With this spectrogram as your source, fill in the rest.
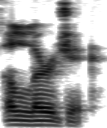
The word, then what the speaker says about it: allergic: Allergic is three syllables. Allergic. The stress is on the second syllable. Allergic. Allergic. Here the alll is not pronounced all but pronounced uh like in cup and up because it's not stressed. U alert. Allergic.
